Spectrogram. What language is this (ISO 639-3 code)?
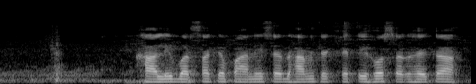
mag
